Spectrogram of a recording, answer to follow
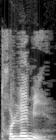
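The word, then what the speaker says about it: Ptolemy: 그 다음에 그 성서와 이집트 문화에서 우리가 뺄 수 없는 것이 그 톨레미, 어떤 사람은 푸톨레미라고 발음합니다만은, 그러나 피자가 묵음이 되어서 톨레미 왕조 때에 그 70인역 성경 셉투아진트가 이집트 알렉산드리아에 있는 그 파로스 섬에서 번역이 이루어졌습니다.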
